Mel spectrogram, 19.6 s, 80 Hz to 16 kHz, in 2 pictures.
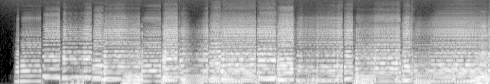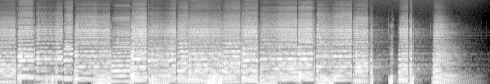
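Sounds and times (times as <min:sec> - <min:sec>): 
accordion playing a flat waltz: 0:00.3 - 0:19.3.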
